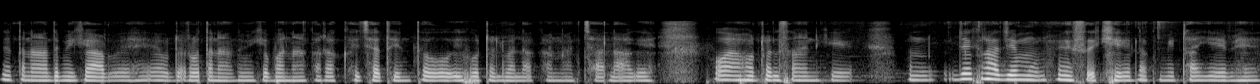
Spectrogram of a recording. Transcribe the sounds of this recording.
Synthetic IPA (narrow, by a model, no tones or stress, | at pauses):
d͡ʒot̪ənaːd̪mikeabeɦɛɖəɾot̪ənaːd̪mikebənakəɾəkʰːet͡ʃʰət̪ʰint̪ooɦiɦoːʈəlbaːlakʰanaətːʃʰalaɡeoaɦoːʈəlsaɪnkiənd͡ʒekɾad͡ʒemunɦoesekʰeləkmiʈʰaːiebʱe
